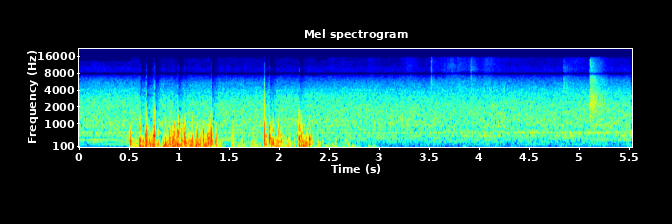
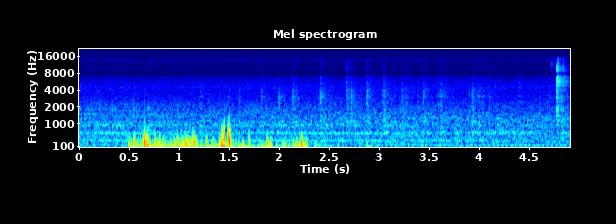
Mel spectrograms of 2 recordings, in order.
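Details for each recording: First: 1976 Electrohome 30 cm (12-inch) desk fan, four clear blue pitched blades, on high speed: brief handling knocks, then an even airy whir with no rattle, tick or scrape, running smoothly. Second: 1976 Electrohome 30 cm (12-inch) desk fan, Korean-made, on low speed: very quiet fan hum, with a short burst of dry irregular cracks and ticks as the head oscillates; crackling from the oscillation mechanism.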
